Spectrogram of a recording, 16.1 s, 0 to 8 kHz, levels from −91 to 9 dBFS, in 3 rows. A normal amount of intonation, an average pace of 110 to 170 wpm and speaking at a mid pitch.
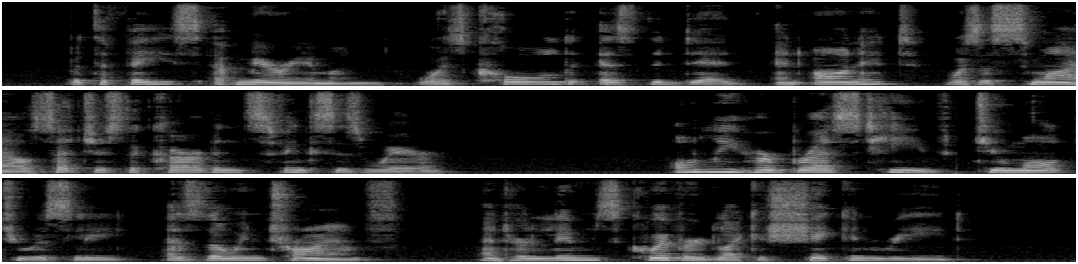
Yes: average, 3.6 semitones; average, 145 wpm; medium, 175 Hz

